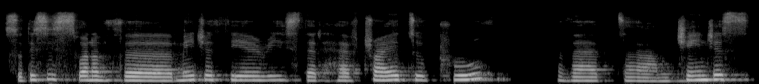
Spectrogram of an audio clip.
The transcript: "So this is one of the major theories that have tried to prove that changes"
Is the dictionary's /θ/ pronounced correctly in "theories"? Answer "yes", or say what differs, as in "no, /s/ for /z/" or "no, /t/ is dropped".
yes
